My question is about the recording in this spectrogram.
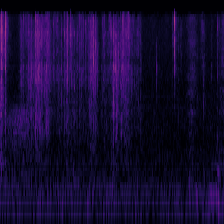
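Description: Close handling noise from a small handheld device being fiddled with: a sharp click, then rustling, scraping and small clicks for a couple of seconds, and one more short click near the end.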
